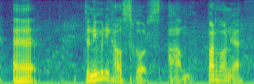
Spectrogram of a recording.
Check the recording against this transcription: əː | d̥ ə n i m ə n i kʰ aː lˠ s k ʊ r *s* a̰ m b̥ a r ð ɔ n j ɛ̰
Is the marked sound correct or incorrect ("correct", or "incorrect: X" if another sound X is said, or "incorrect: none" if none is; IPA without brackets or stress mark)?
correct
